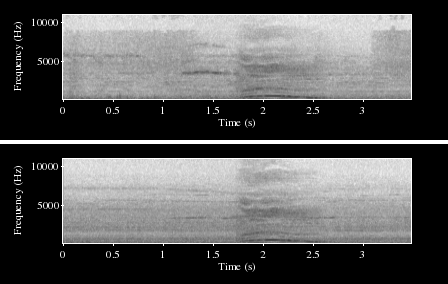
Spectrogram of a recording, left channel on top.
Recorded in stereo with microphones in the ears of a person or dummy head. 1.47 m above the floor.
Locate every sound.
1.7 s breathing: 5° right (ahead or behind), 0.9 m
